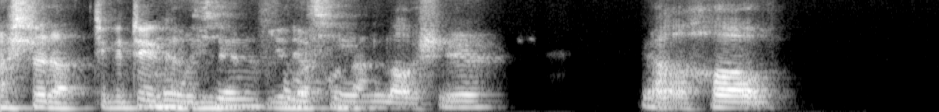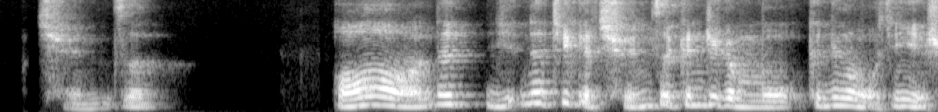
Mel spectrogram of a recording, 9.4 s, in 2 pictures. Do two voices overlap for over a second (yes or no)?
yes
